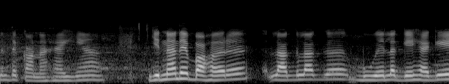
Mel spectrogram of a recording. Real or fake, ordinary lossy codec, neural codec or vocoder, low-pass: real; none; none; 7.2 kHz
